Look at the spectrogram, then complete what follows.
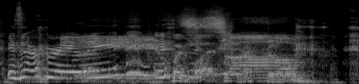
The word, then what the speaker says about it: Schreck Film: It's spelled SCHRECK Film. Shrek Film. Sounds like Shrek film to me.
